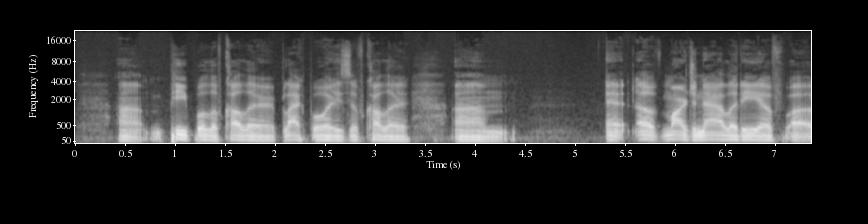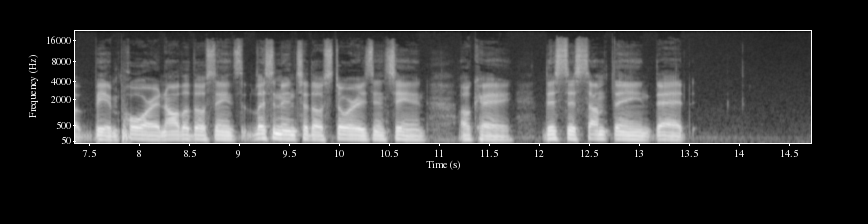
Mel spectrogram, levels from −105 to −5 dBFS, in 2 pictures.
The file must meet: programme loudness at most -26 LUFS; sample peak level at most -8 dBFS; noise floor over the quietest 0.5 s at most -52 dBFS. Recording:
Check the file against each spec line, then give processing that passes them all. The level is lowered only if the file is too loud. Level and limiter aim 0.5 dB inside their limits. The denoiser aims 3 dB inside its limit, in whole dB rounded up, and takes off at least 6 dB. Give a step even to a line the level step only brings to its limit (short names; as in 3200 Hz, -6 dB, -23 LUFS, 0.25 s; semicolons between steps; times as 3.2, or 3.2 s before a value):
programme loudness -18.5 LUFS: fail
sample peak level -4.0 dBFS: fail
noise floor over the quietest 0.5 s -58 dBFS: OK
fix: gain -8 dB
